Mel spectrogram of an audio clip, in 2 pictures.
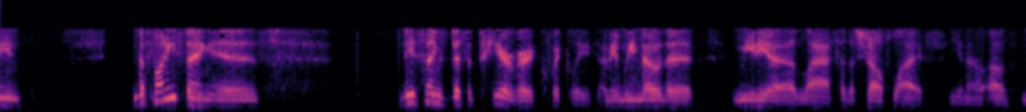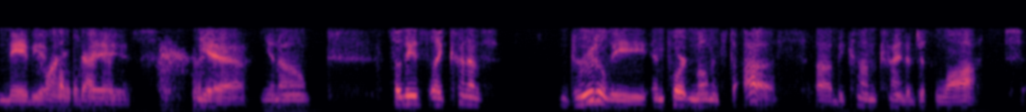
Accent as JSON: {"language": "English", "country": "United States", "said": "I mean, as an American, it's difficult to, like, really stay on top of things."}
